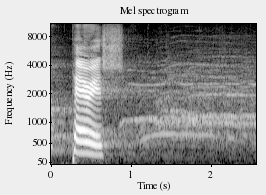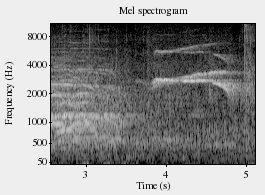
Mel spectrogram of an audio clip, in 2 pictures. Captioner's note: audience cheering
